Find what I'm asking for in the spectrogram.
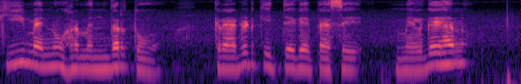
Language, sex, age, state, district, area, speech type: Punjabi, male, 30-45, Punjab, Mansa, urban, read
